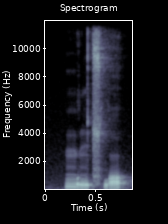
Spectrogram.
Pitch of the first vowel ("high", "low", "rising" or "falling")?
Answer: low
